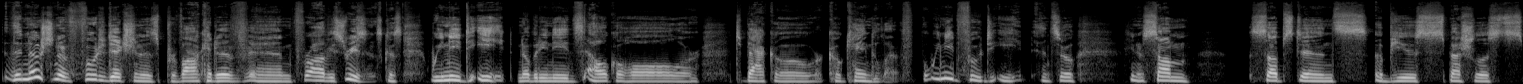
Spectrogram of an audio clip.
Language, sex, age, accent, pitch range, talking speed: English, male, 40-59, American, 150-190 Hz, 155 wpm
